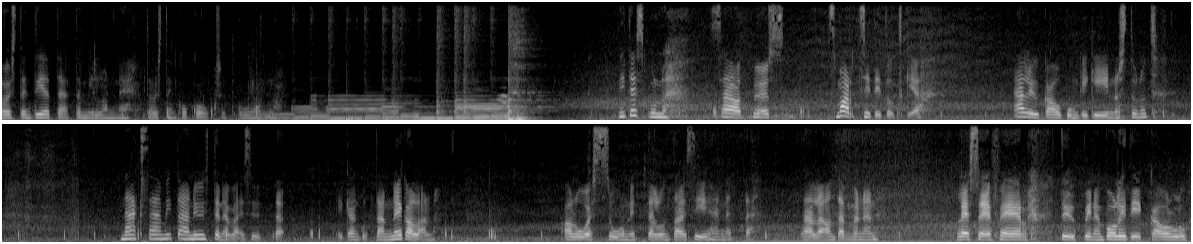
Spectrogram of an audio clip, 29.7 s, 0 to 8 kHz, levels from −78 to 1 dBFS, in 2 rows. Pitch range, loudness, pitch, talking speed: 180-225 Hz, -28 LUFS, 195 Hz, 70 wpm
